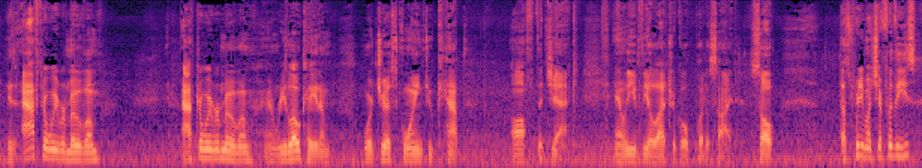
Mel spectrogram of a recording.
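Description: This man, an HVAC contractor, gives a casual on-site walkthrough of a commercial rooftop job, speaking animatedly at a moderate pace. His mid-range voice is a little mellow, and the handheld outdoor recording carries ambient noise.

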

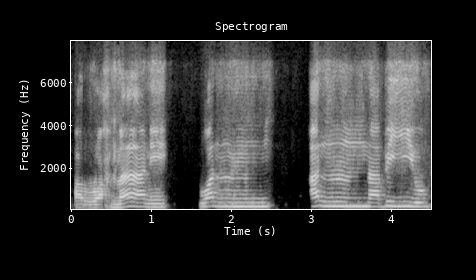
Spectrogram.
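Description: A man teaching Quran reading, spelling out letters and vowel marks in a steady chant and then reading each whole word. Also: high voice, extremely slow, no echo. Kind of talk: spelling-out recitation lesson. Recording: dull dry lo-fi audio.

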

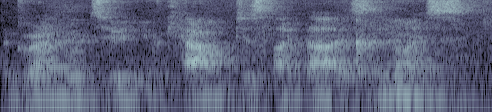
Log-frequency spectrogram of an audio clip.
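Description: Speaking quickly in a deep, monotone voice, a young man on a study-abroad panel chats informally with other students, often restarting and using fillers. The classroom has a projector screen. A distant camera picks up his voice, so the audio is echoey and noisy.

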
